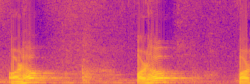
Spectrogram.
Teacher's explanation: आपकी जीभ ऊपर जाएगी फिर झटके से नीचे आएगी और ये उत्क्षेपण की प्रक्रिया होगी। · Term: उत्क्षिप्त व्यंजन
